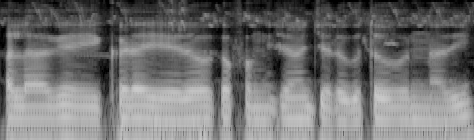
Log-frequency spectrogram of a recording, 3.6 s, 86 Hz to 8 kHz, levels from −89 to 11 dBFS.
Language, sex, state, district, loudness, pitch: Telugu, male, Andhra Pradesh, Sri Satya Sai, -17 LUFS, 85 Hz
